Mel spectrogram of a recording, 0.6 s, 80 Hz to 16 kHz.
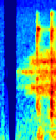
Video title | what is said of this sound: May 31, 2020 Full Service (Private) | if I shake it a little bit, you can hear that there's some things in there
